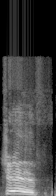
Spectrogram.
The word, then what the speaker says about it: GIF: I know it's not, but you also pronounce it Jif, so I don't know who to trust. – It is Jif.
